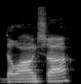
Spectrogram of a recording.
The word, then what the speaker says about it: DeLongchamps: I'm your host, and today I'm joined by broadcaster and sports media personality Dongshaw. I get that pronunciation right?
